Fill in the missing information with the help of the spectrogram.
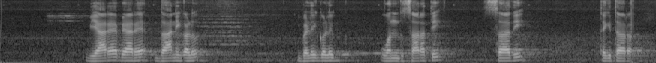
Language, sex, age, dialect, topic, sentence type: Kannada, male, 18-24, Northeastern, agriculture, statement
